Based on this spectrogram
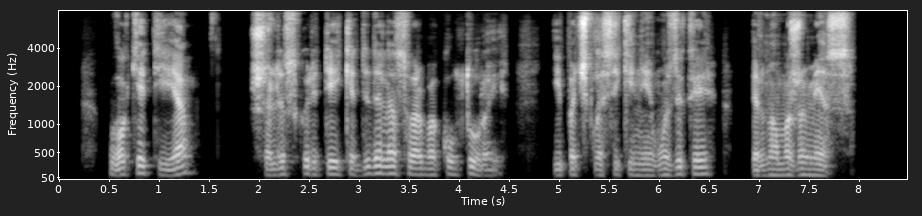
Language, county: Lithuanian, Kaunas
